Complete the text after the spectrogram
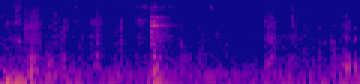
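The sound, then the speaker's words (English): Someone chews a sweet pickle bite dipped in ketchup near the microphone, with wet, irregular crunches and a sharper bite near the middle. No one speaks. “I can totally hear you chewing.”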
